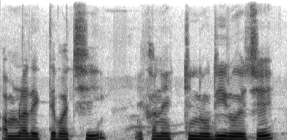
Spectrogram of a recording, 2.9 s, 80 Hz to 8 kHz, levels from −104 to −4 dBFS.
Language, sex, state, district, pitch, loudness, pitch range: Bengali, male, West Bengal, Cooch Behar, 160 Hz, -14 LUFS, 155-170 Hz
